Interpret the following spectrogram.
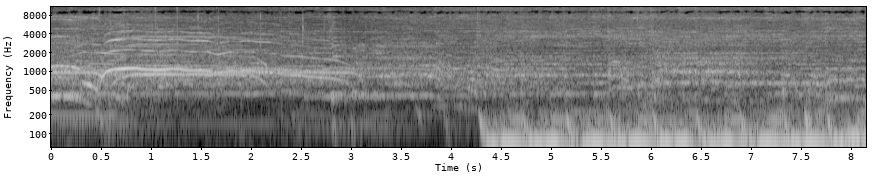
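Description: Concert crowd cheering and whooping during a break in the song; about four seconds in, a loud electronic dance beat with heavy bass comes in through the PA.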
